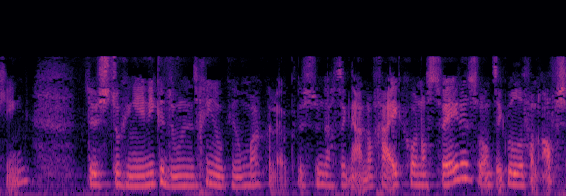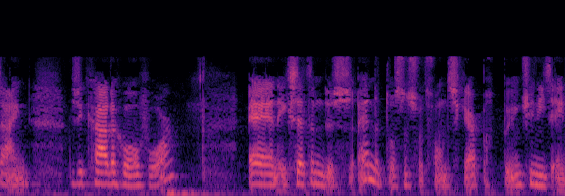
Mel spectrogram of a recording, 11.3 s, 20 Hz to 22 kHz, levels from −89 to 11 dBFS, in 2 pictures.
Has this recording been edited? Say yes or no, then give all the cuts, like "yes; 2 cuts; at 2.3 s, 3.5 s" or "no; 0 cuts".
no; 0 cuts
